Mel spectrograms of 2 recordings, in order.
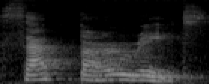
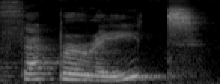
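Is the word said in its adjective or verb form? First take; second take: verb; verb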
